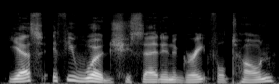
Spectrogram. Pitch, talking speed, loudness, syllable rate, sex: 125 Hz, 215 wpm, -19 LUFS, 4.6 syllables/s, male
